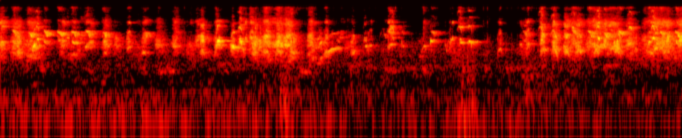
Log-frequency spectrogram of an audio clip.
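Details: Canary singing indoors, bursts of quick high trills and chirps separated by brief softer gaps.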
